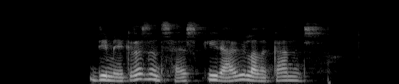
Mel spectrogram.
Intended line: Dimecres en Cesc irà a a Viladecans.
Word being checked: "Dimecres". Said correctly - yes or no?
yes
